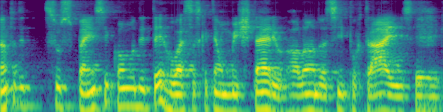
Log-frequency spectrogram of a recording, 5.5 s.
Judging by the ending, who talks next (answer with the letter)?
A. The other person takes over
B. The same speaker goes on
B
